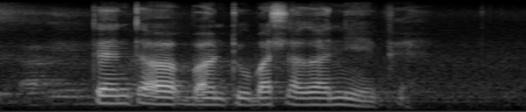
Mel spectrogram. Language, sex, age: Swati, male, 26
